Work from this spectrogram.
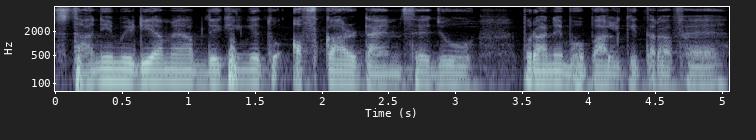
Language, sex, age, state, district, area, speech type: Hindi, male, 60+, Madhya Pradesh, Bhopal, urban, spontaneous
